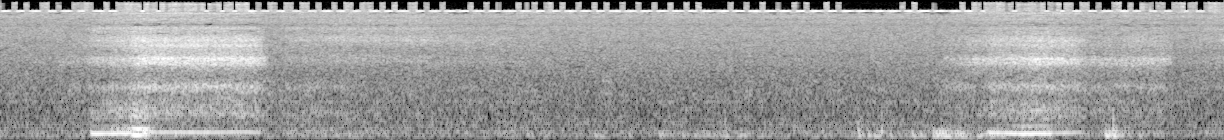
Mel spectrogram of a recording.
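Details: Two drawn-out snoring breaths with a faint whistling tone, separated by quiet pauses in a small room, from a sleeping Beagle puppy; snoring.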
